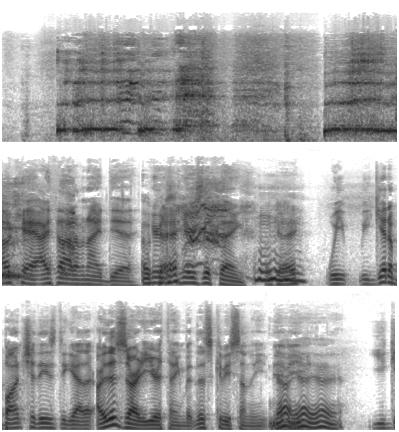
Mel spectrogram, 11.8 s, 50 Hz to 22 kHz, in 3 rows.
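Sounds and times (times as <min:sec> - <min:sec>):
long loud fart with a buzzy tonal rasp: 0:00.6 - 0:04.2
speech: 0:04.0 - 0:11.8
laughter: 0:05.5 - 0:07.0.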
